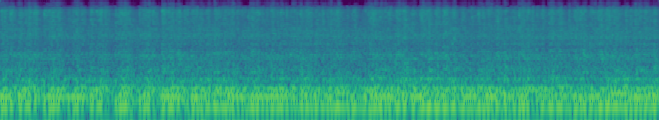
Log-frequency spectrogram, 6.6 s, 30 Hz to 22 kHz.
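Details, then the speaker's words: 1972 Buick Skylark with a stock 5.3 V8 and aftermarket cam, running well: deep, even lumpy rumble, no knocks or ticks. The O2 sensor needs replacing, since the computer reads it as unplugged, and it should run even better after. "Man, this car sounds good. For just a stock little 5.3 with the cam, get that O2 sensor changed, it should run even better."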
